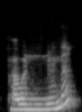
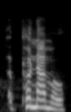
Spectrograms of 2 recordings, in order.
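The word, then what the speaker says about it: pounamu: You might have to help me with the pronunciation. Poanuma? Punamu.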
